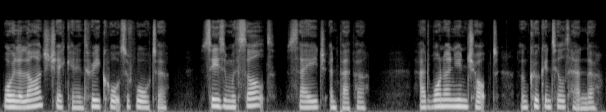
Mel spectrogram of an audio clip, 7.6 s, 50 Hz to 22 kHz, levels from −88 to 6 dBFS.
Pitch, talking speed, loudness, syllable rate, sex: 185 Hz, 180 wpm, -18 LUFS, 5.4 syllables/s, female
